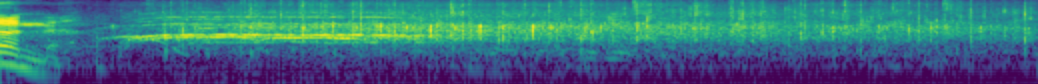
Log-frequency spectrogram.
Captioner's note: audience applauding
